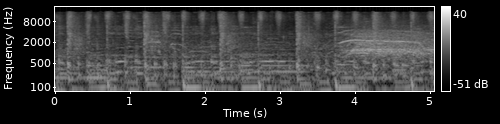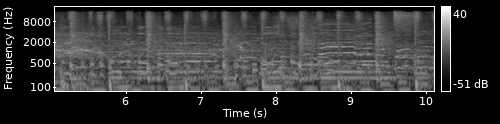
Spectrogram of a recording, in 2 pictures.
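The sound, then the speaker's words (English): A live crowd at the Motown 25th Anniversary special on CBS cheers, screams and whoops loudly over a pounding, rhythmic music performance, with applause blending into the steady beat and excited shrieks swelling midway, the applause at the end coming as the performer moonwalks. “The applause at the end is when he moonwalks.”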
